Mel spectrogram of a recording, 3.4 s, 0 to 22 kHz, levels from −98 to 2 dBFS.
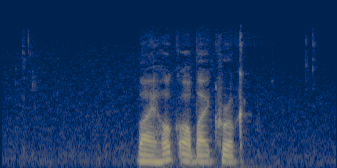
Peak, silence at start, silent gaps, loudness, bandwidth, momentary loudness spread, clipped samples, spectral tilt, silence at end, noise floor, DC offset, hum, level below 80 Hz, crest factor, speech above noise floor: -18 dBFS; 1.4 s; none; -36 LUFS; 12 kHz; 7 LU; under 0.1%; -7 dB/octave; 0.95 s; -72 dBFS; under 0.1%; none; -72 dBFS; 22 dB; 38 dB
